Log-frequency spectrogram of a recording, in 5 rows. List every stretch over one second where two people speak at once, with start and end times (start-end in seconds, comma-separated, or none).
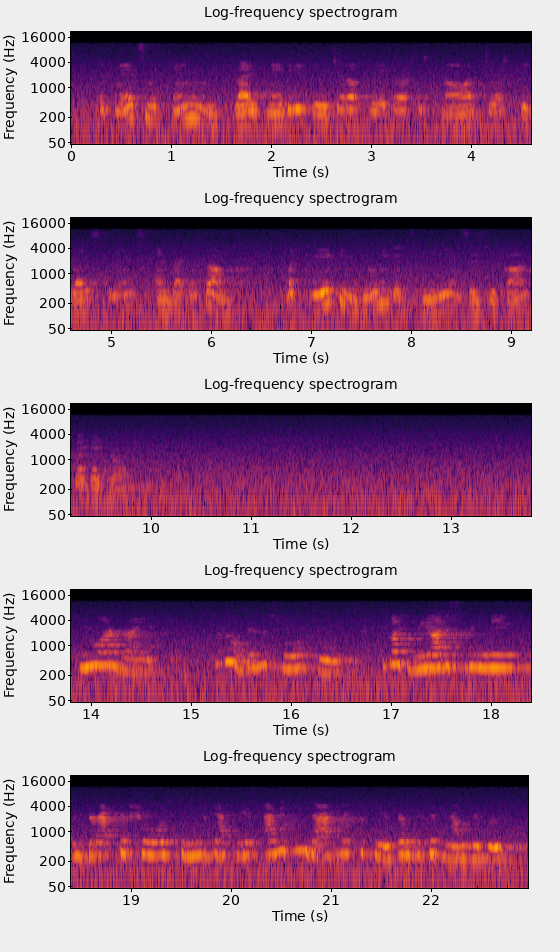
none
